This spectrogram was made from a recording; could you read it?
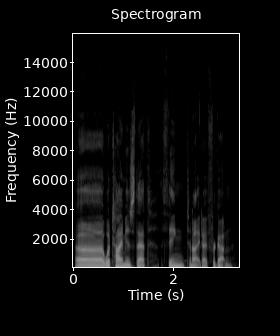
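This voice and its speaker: Casting: middle-aged American husband, secret drinker, bitter and defensive, sarcastic formality, very lively intonation, dry close sound, audio drama. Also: male voice, mid-range voice, unhurried, dry recording. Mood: affable, evasive. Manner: sarcastic, overly proper when tipsy. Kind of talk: naturalistic audio drama acting.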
